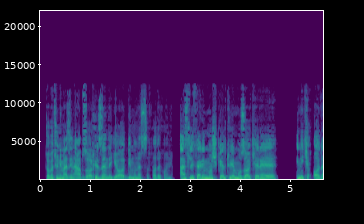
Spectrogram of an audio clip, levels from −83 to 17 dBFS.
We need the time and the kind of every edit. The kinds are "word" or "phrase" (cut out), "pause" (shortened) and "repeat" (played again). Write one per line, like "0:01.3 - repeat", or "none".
0:01.0 - phrase
0:02.7 - pause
